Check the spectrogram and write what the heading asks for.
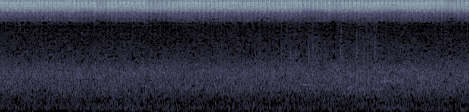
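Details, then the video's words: A constant high, shimmering trill of male crickets chirping by wing stridulation, fast even pulses running throughout with only slight swells in volume, soft noise underneath. "Most relaxing cricket sound"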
